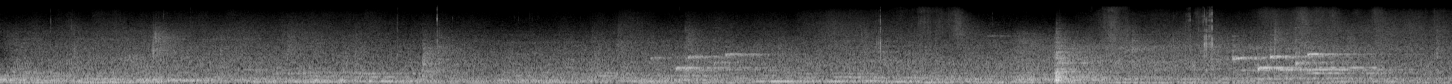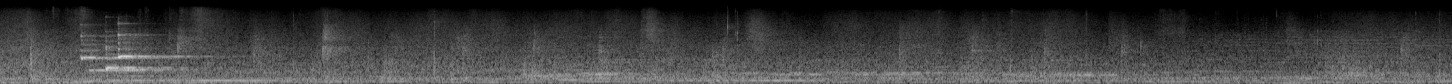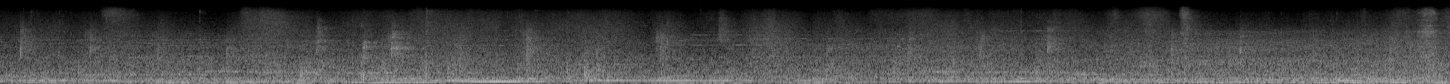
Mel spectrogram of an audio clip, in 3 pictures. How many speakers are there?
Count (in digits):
0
